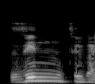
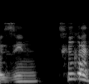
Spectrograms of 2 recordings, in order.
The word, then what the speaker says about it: sind: 그래서 특히 요 녀석과 요 녀석은 단어 끝에 d가 들어가지만 독일어에서 단어 끝에 있는 d는 무슨 어떻게 발음이 된다고요? t 발음이 나니까 sind가 아니고 sind가 돼야 되고 seid가 아니고 seid가 돼야 됩니다. 요거 발음 주의하세요.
